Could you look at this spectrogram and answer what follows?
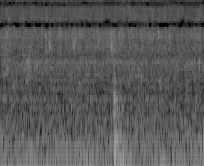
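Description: A kitchen tap runs to rinse a sweet and add water while cooking, giving a faint, steady hiss of flowing water with a small clink partway through.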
